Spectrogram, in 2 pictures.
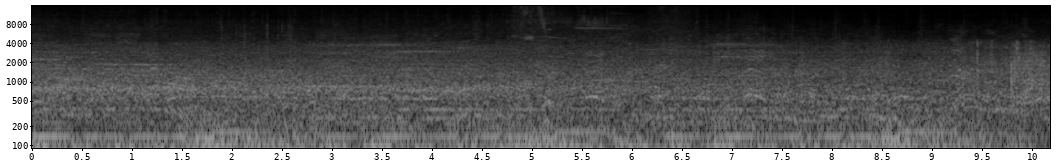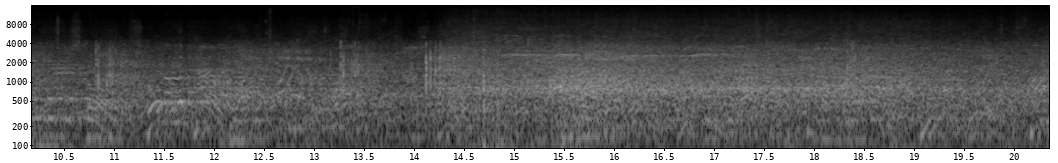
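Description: A large arena crowd murmurs and cheers steadily, swelling louder near the end.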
